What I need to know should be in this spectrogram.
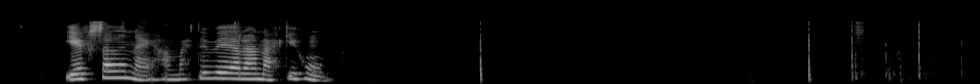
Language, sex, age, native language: Icelandic, female, 11, Icelandic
